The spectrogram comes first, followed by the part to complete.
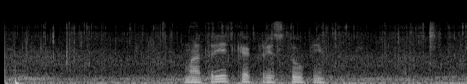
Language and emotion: Russian, neutral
